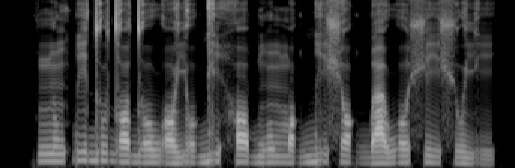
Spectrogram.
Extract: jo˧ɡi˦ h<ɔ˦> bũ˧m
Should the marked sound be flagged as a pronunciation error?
yes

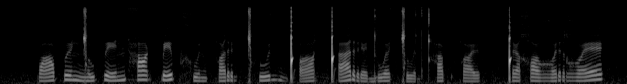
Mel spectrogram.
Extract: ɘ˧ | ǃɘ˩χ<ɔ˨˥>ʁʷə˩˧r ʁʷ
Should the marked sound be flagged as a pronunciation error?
yes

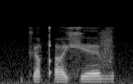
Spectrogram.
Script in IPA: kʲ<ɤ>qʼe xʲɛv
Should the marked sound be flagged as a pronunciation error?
no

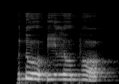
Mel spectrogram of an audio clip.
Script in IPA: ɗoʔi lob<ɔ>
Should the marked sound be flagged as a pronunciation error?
no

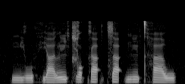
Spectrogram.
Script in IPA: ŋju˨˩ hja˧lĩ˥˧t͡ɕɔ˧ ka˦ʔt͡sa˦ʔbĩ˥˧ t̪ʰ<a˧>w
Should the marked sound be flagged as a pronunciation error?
yes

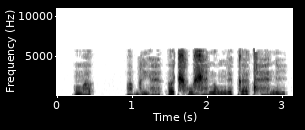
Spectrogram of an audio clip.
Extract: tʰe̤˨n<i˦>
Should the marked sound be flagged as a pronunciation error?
no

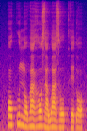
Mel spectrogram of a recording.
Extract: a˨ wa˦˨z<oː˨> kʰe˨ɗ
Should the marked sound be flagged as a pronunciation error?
no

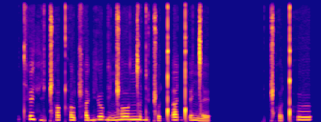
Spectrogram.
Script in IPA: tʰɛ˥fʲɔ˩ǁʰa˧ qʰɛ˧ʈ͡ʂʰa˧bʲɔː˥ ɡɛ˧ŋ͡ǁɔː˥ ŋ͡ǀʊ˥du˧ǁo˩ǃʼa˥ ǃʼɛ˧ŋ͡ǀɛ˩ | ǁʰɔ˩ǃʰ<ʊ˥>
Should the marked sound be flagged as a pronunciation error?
yes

